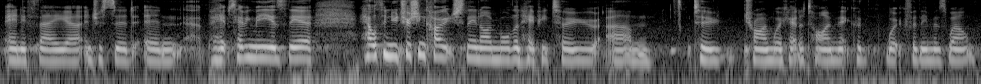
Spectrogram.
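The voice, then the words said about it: Strong regional accent. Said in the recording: “I've even managed to understand some of your accent.”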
